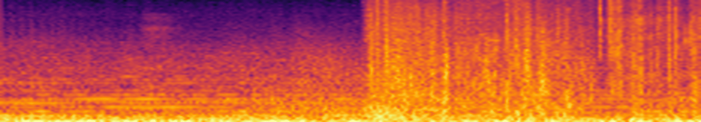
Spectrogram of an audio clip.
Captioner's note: thud sound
